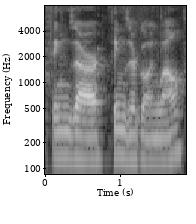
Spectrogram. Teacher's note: if I'm linking, things are going well, I'll be able to say that Z with a little bit more voicing.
